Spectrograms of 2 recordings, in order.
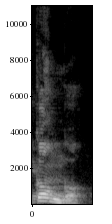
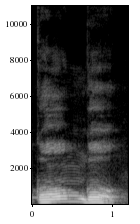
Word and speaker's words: Congo: name sharra it's the Congo the combo make sure that o Congo Congo good we're going to replace the name with she age' a is the Congo a is the Congo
